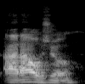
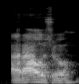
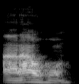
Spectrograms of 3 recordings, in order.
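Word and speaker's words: Araújo: There's the actual Portuguese way, which with a J, and like the J, you pronounce it Araujo, Araujo. But if you say it in Spanish, which is like a whole different accent, is Araujo. That J changes.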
